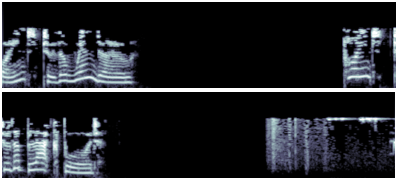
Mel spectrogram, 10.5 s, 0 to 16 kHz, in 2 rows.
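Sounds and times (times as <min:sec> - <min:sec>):
speech: 0:00.0 - 0:01.8, 0:04.6 - 0:06.7
bird chirping in busy bursts of twittering: 0:09.5 - 0:10.4.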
